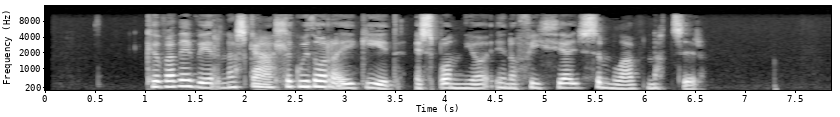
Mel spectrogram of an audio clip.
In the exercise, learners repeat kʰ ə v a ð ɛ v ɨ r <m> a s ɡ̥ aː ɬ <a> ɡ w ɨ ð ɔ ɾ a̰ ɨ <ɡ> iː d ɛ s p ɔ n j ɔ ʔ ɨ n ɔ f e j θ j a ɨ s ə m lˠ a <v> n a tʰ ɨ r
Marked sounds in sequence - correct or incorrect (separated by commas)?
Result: incorrect, incorrect, correct, correct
